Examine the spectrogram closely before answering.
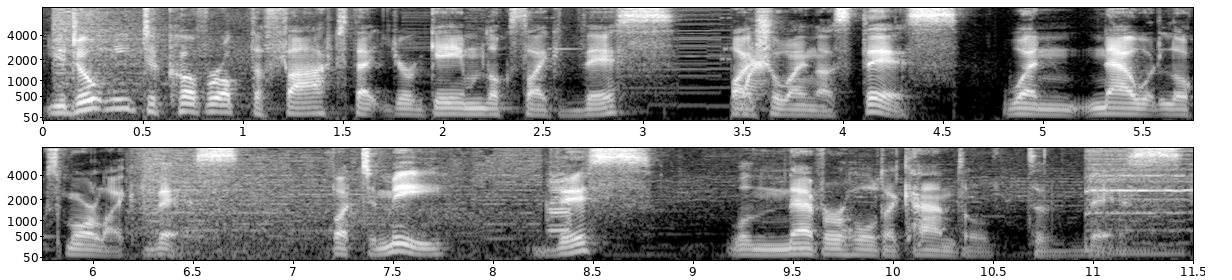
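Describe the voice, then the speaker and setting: A man's voice: lowish voice, lively intonation, measured pace. A man reading scripted video essay narration in a wry, sardonic, sweary way. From Ireland. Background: background music.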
